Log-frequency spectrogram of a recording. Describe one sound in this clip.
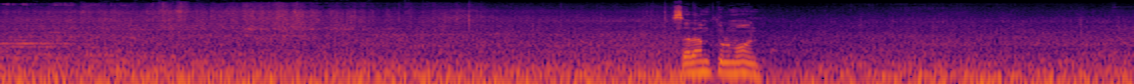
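Traffic hums faintly along a wide road outdoors.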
